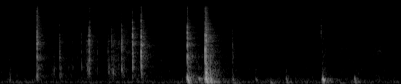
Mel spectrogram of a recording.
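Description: Scattered light clicks and taps of a plastic stamp ink pad case as it is handled, opened and set down on a craft mat. The loudest knock comes about halfway through.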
